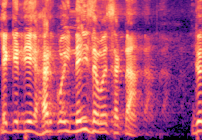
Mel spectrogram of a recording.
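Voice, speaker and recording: Raised and projected, a man's voice rings out at a high pitch. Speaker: Jain monk teaching pronunciation. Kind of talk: religious pronunciation class.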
